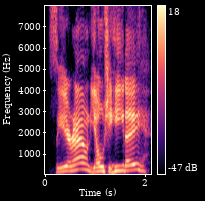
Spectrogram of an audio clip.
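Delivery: put-on Southern accent. Streamer repeating the cowboy line in a bad Southern accent. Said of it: "we do a pretty terrible Southern accent".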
